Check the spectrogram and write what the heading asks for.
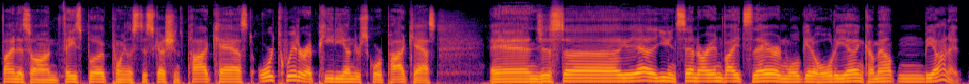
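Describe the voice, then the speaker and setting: A man's voice: medium pitch, normal speed, a little mellow, clear, resonant tone, dry recording, studio quality. A man hosting a podcast in a casual, rambling, offhand way. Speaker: podcast host.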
